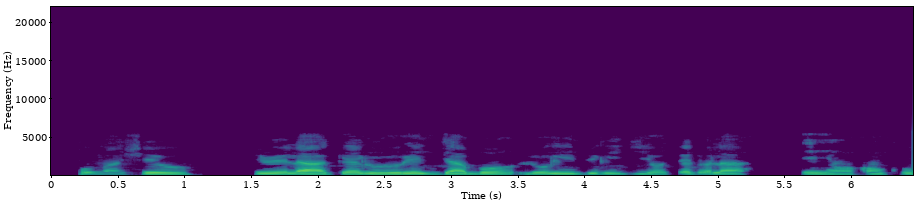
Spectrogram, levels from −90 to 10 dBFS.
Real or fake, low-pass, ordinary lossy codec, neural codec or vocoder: real; 5.4 kHz; none; none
